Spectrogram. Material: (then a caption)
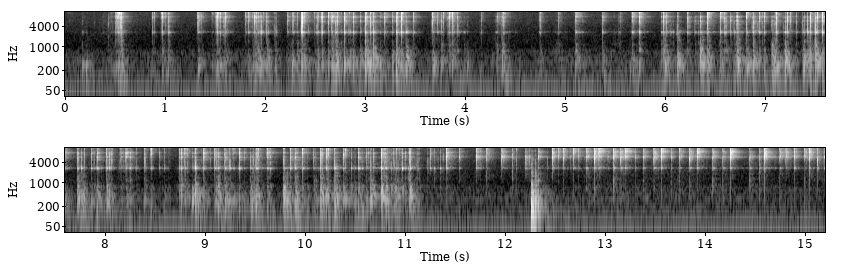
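Glass. Long nails tap quickly on a clear glass mason jar candle with a paper label, filled with cream wax, including near its threaded rim. The result is a dense run of short, bright clicks and light rattling with almost no ring, plus one louder, deeper knock near the twelve-second mark.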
